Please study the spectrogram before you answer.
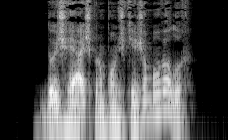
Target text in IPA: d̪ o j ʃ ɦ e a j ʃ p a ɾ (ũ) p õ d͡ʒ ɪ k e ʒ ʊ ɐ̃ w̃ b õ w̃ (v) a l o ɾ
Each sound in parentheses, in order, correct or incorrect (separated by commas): correct, correct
